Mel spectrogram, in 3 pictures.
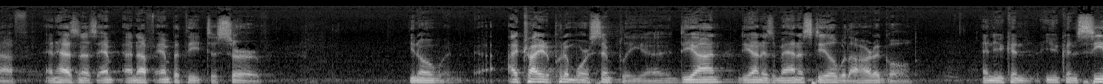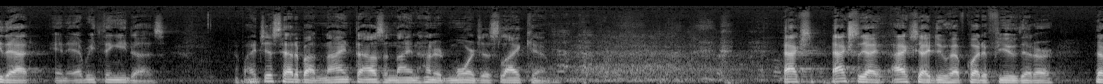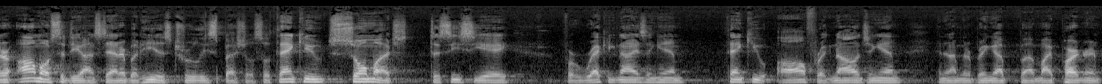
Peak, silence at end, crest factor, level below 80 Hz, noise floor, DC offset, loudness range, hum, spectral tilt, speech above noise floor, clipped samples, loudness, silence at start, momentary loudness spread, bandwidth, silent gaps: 0 dBFS; 0 s; 20 dB; -46 dBFS; -45 dBFS; under 0.1%; 6 LU; none; -4.5 dB/octave; 25 dB; under 0.1%; -20 LUFS; 0 s; 14 LU; 16.5 kHz; none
